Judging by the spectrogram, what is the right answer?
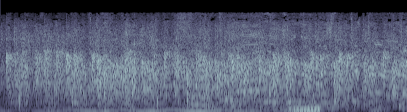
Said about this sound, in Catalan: Un aplaudiment per ell per acompanyar-nos.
